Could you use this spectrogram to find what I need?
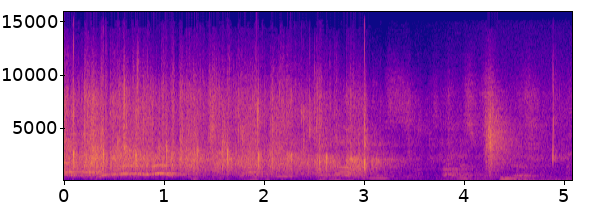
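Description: A group of young men and a young woman sing together without instruments in a large hall.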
